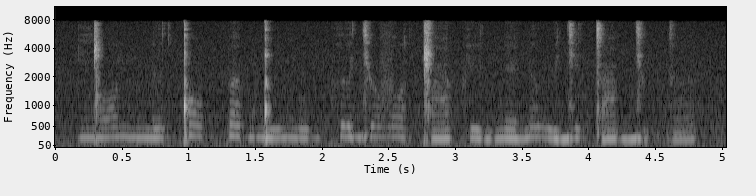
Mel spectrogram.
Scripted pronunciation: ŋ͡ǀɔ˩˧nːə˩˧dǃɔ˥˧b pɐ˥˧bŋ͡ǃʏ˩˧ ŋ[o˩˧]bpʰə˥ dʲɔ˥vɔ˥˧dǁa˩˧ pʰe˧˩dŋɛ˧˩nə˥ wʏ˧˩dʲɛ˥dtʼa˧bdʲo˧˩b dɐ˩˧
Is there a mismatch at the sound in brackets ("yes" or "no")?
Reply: no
